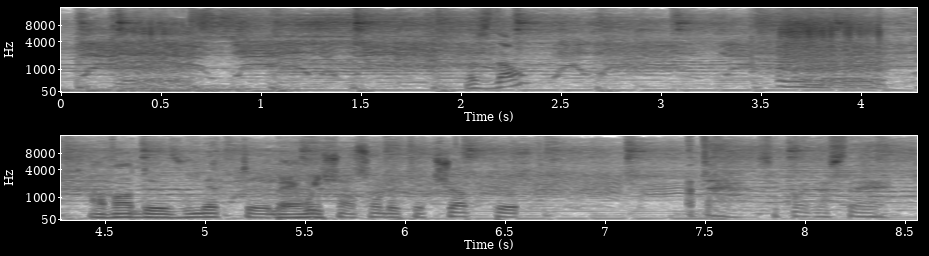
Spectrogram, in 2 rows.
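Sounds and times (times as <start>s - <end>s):
kazoo buzzing through a distortion pedal: 0.1s - 1.1s, 3.4s - 4.4s
speech: 2.0s - 2.5s, 3.6s - 6.8s, 7.4s - 8.5s.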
